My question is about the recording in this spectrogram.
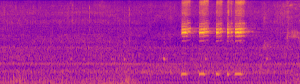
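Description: Motorbike running along the road with a steady low rumble of engine, tyres and wind. A bit more than halfway through, a vehicle horn beeps five times in quick succession.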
